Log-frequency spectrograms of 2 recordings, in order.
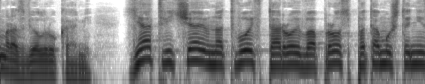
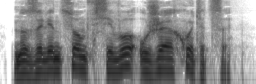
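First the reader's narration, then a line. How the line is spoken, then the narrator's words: Plain. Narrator (Russian): сказал я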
